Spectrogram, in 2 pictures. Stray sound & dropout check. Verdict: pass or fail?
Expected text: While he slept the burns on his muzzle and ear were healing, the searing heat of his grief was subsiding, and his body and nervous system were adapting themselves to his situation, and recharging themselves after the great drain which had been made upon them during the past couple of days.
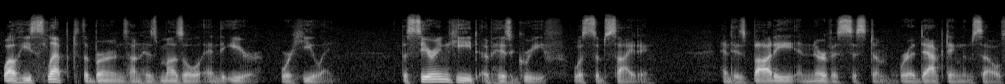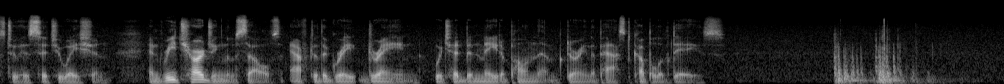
fail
